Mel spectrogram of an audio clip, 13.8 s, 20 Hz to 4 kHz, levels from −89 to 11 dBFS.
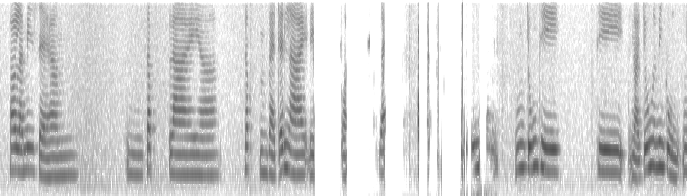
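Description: From 6.29 to 7.81 s the speech sinks by as much as about 40 dB for roughly a second and a half. This is speech suppressed in double talk. The likely cause is an echo canceller that could not separate the talker from loudspeaker echo and attenuated both. A shallower dip of about 5 dB follows at 8.16 to 8.21 s. A deeper one of about 40 dB runs from 8.96 to 9.95 s.

The other side's voice is leaking through in three places. At 7.67 to 7.72 s there is a brief scrap about 20 dB below the speech. From 8.33 to 8.87 s it comes through as loud as the speech, and at 9.22 to 9.28 s it appears about 10 dB down. This is likely echo left over from the loudspeaker that the canceller failed to remove.

From 8.49 to 8.68 s the room background is gated by the echo canceller. The canceller clamped the microphone hard while the loudspeaker played, so the ambience drops by about 40 dB for a moment and then returns.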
